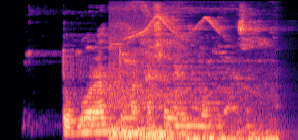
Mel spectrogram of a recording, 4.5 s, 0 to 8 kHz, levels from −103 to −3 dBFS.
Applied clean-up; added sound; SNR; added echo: classical method WPE with log-MMSE.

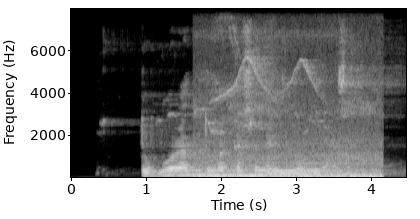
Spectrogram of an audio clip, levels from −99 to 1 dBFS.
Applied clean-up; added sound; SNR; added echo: none; Bird; -3 dB; reverberation time 2.0 s.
